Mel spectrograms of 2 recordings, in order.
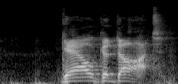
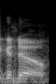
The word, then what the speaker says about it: Gadot: Gal Gadot. Okay. I know you're not supposed to say Godot.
